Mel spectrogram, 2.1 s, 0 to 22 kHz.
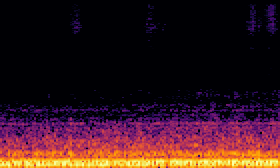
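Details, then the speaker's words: Rover 45 CVT, driven in for a timing belt: it struggles to pull away with a deep, heavy rumble that doesn't rise in pitch and bad knocking from one side; a fluid-starved CVT gearbox is suspected. "it's struggling to pull away and we have a knocking badly from that side"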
